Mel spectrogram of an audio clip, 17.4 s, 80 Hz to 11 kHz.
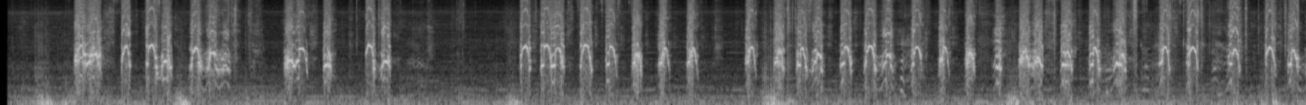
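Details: Lexi, a 10-month-old Pomeranian, barks frantically at car windshield wipers that frighten her: sharp, high yaps fired in rapid bursts of several, with short pauses between volleys and a faint background hum.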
